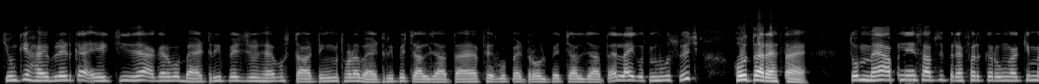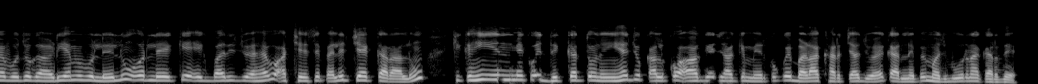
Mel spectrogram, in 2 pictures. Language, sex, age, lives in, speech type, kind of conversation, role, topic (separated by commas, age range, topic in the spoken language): Hindi, male, 20-24, India, conversation, podcast, guest, Thrifting ya second-hand shopping karte waqt kaunse tips follow karne chahiye?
